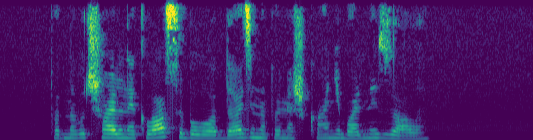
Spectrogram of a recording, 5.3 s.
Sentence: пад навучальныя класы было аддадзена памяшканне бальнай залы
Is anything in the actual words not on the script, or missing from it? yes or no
no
